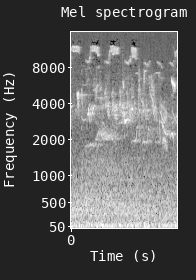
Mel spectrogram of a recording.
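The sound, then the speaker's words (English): A Cetti's warbler sings in lowland Somerset reed beds, its sharp notes among many high, quick chirps that run continuously over a steady background hiss. “Oh, and there's a Setty's warbler. I always call them Chetty's warbler, but it's a Setty's warbler, really sharp.”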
